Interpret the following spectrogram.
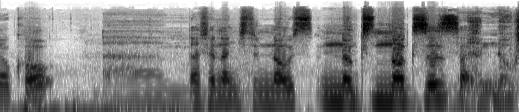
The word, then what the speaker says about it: gnosis: That's when you to noses. It's a silent G, but I pronounce the G because it just sounds gnosis.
